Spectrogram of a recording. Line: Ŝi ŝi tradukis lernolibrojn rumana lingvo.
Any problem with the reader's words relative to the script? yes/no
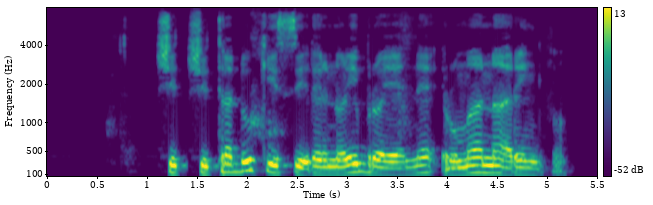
no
